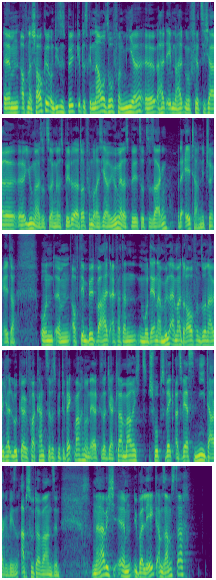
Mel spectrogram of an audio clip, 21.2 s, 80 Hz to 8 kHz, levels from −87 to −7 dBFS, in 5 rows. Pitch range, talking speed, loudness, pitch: 105-130 Hz, 250 wpm, -22 LUFS, 120 Hz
